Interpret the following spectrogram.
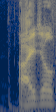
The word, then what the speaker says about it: Agile: a new partnership with agile technologies which should be pronounced eagle I know that that's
